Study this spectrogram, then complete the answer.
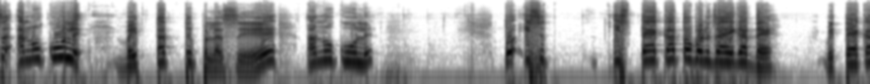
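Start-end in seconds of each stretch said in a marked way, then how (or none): none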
